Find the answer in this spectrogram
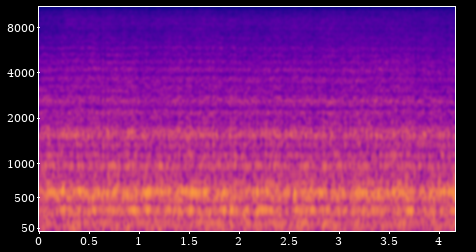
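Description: Steady mechanical hum of the rig driving hot exhaust out of a long metal exhaust pipe, an even drone at one fixed pitch.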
